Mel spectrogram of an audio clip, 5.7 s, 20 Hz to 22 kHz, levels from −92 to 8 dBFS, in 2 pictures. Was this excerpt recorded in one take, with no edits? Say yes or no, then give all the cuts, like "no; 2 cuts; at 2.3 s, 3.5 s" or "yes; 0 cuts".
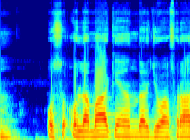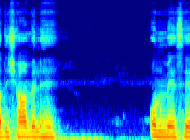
yes; 0 cuts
